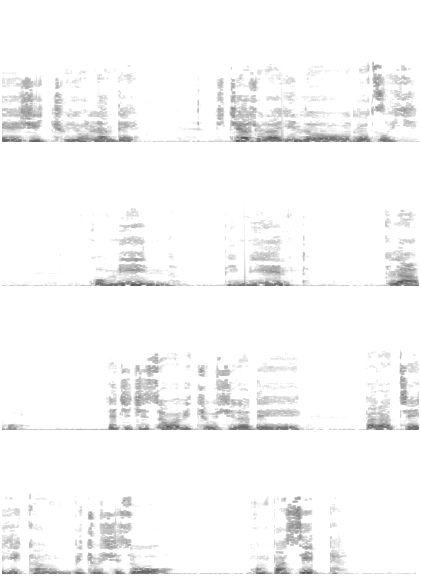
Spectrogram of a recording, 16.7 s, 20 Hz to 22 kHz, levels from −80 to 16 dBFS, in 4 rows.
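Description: A low-bitrate encoding was likely saved again as a high-bitrate MP3, so the speech runs through the whole clip carrying the artefacts of that earlier pass, with nothing above 19 kHz, and the larger file brings none of it back.

At 2.81 s a block of digital silence about 10.7 ms long, 512 samples, drops in with hard edges, heard as a tick or dip.

At 6.60 s a shorter block of digital silence recurs, about 5.3 ms, 256 samples, and its abrupt edges give a tick or dip in the speech.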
